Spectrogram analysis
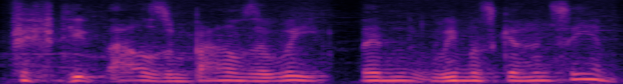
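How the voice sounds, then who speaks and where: Creaky-voiced man telling anecdotes. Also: mid-range voice, fairly even intonation, moderate pace, darkish tone, a little hiss or hum. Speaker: interviewee, pantomime booker. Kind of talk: anecdotal interview talk. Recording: VHS transfer with faint music.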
